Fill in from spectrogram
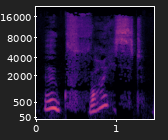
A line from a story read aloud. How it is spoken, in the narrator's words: moaned Monica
